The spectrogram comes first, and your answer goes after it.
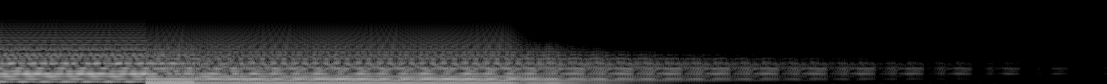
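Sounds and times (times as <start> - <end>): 
Moog synthesizer with delay effect: 0.0 - 8.7.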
